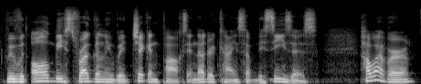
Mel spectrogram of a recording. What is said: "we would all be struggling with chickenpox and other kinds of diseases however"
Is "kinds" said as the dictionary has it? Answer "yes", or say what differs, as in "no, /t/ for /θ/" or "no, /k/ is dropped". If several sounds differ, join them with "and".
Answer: no, /s/ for /z/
